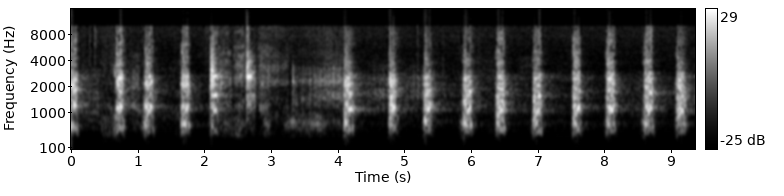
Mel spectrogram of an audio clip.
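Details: A German Wachtelhund confronting a raccoon dog gives a long run of sharp, ringing barks at a fairly even pace, roughly two per second, with softer whines and rustling between some barks.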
